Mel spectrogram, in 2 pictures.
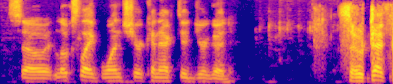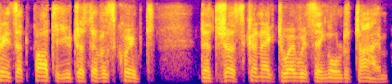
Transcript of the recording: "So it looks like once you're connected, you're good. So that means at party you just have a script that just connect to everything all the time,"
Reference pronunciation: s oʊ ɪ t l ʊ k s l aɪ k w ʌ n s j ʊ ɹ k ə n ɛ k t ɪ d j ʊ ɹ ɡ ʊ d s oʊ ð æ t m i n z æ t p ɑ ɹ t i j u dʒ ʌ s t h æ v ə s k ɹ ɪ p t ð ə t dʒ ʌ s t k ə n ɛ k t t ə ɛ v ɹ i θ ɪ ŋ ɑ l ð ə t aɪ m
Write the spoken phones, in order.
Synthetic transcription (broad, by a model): s oʊ ɪ t l ʊ k s l aɪ k w ʌ n s j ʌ ɹ k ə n ɛ k t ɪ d j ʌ ɹ ɡ ʊ d s oʊ ð æ t m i n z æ t p ɑ ɹ t i j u dʒ ʌ s t h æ v ə s k w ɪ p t ð ə t dʒ ʌ s t k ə n ɛ k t t ə ɛ v ɹ i θ ɪ ŋ ɑ l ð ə t aɪ m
